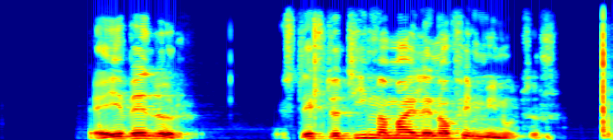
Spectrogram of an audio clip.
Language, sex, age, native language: Icelandic, male, 70-79, Icelandic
